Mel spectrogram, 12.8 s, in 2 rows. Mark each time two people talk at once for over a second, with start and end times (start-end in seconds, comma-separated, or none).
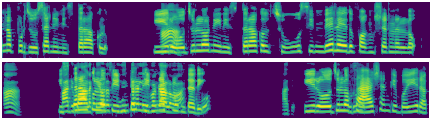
7.3-9.4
